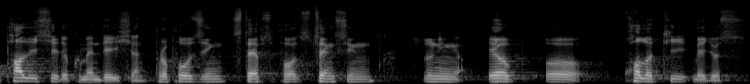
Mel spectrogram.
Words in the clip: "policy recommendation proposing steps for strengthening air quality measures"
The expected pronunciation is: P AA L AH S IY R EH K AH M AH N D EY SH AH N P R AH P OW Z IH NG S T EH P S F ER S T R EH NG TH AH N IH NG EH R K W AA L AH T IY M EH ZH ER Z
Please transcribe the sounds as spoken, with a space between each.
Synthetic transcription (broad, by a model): P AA L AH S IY R EH K AH M AH N D EY SH AH N P R AH P OW Z IH NG S T EH P S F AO S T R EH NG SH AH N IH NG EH K W AA L AH T IY M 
